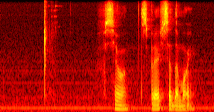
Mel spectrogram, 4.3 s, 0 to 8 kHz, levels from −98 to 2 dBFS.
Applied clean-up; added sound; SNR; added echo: none; Shatter; 11 dB; none.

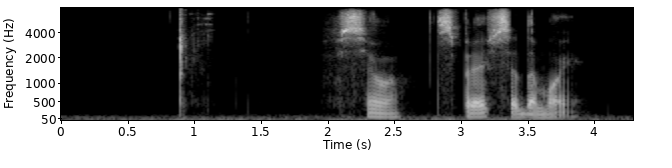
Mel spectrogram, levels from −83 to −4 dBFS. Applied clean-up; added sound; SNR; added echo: neural diffusion model UNIVERSE++.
